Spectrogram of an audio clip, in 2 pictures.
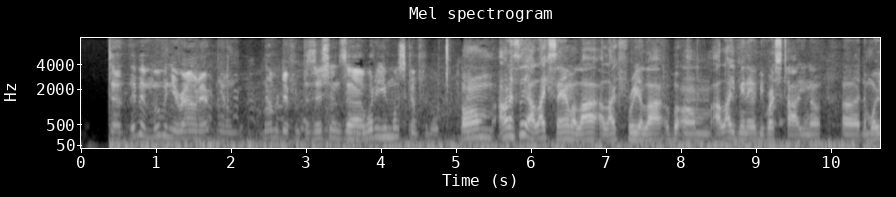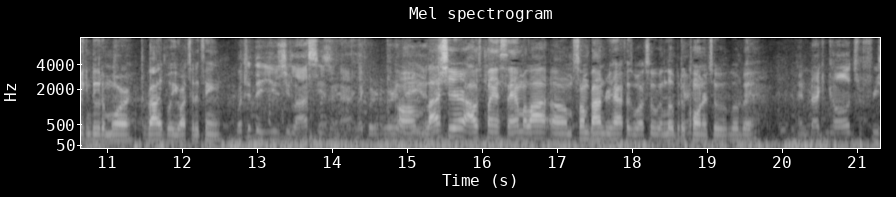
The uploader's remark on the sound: LIVE in Saskatoon for #Riders Training Camp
